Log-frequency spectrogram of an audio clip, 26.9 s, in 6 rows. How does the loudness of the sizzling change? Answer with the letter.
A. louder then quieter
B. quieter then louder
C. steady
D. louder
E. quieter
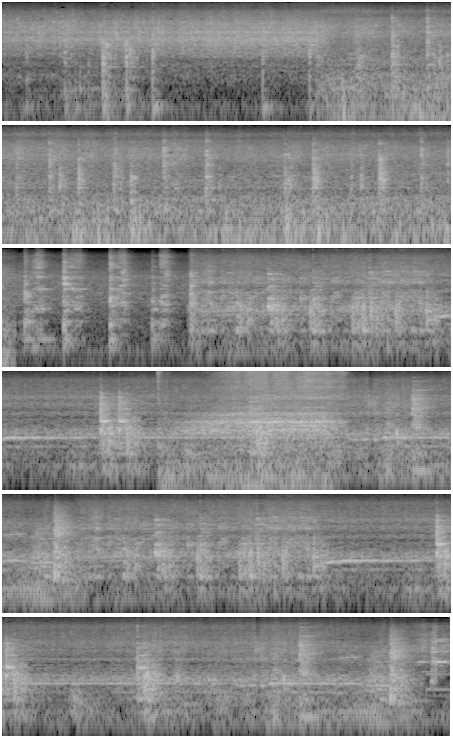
C.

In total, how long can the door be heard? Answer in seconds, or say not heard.
2 s.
